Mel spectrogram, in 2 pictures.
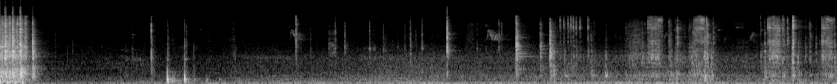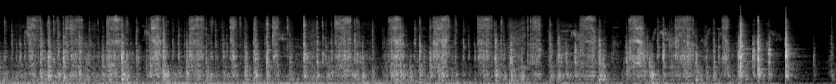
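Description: Nuts being tightened on the lower control arm of an Alfa 166, a long run of quick ratchet clicks with brief pauses, close and crisp, plus a few metallic clinks at the start and end.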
